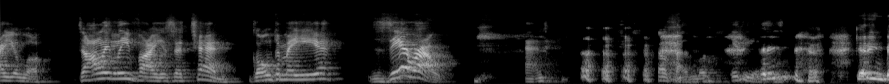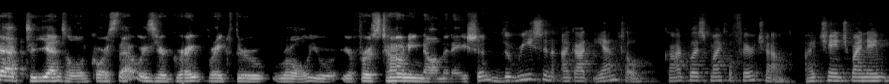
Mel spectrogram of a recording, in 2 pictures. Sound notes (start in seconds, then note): 5.8 laughing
